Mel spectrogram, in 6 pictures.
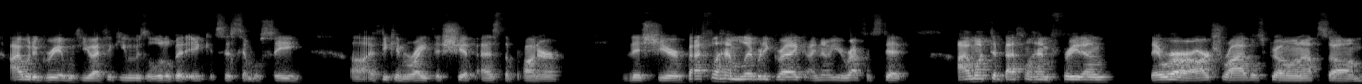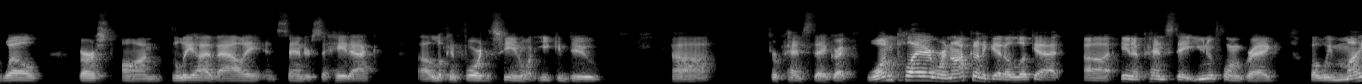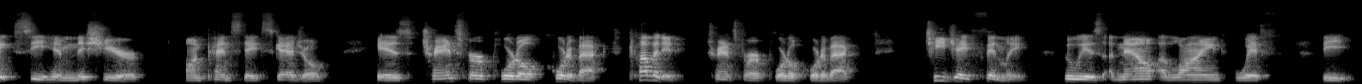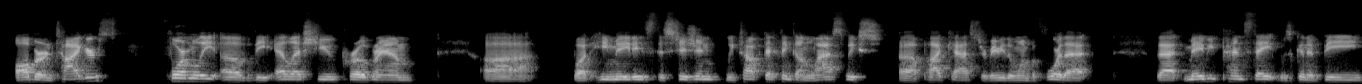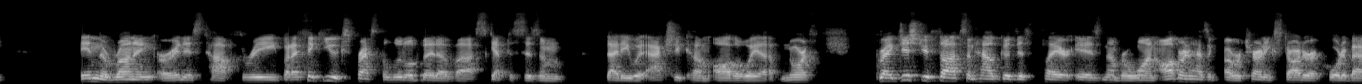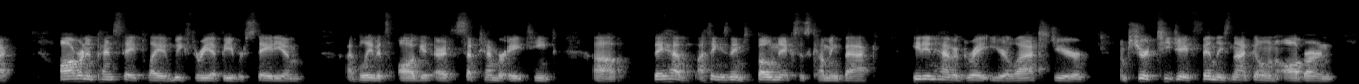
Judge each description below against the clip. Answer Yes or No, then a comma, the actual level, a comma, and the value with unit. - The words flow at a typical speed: Yes, average, 180 wpm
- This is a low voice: Yes, low, 120 Hz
